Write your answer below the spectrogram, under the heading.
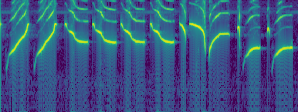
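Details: Canary singing in the 'gesekan' style: a fast, steady series of high, thin downward-sweeping whistles, each repeated in quick succession, ending with a few rising and falling slurred notes.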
